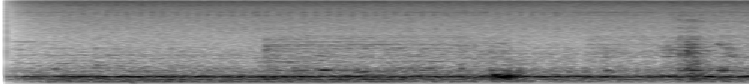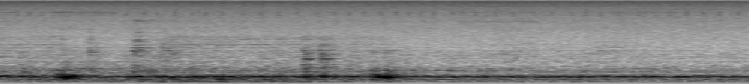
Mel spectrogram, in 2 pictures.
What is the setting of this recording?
subway train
